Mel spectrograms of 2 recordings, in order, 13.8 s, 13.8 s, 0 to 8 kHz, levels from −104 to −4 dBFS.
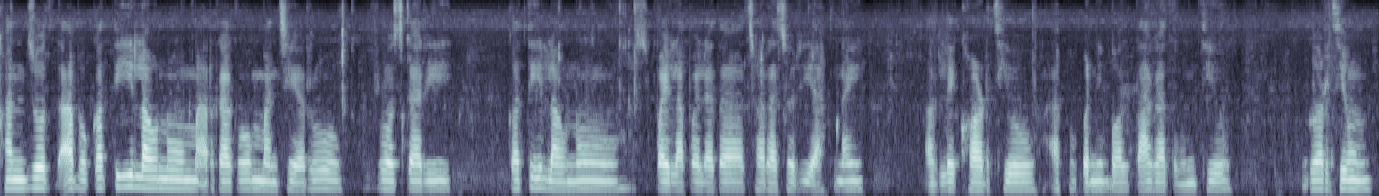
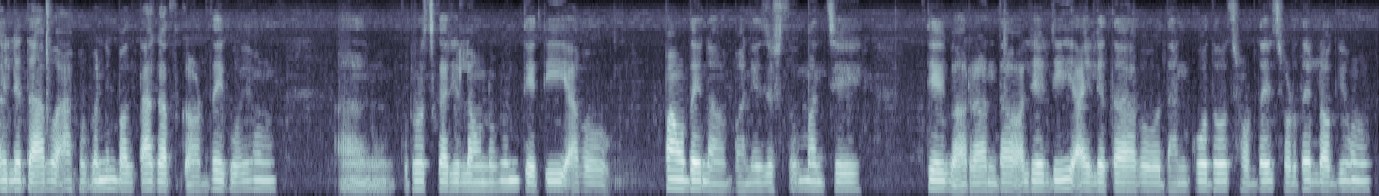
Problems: none marked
